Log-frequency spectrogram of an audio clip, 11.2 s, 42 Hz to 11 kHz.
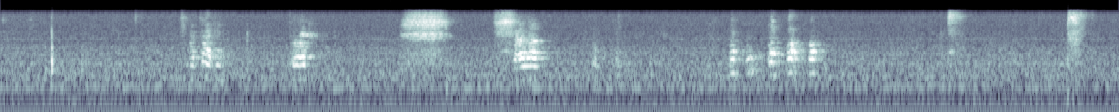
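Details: Indoor Congo African grey parrot, recorded December '08, chattering in mimicked speech: sharp clicks, short word-like phrases, a breathy hiss near four seconds, then scattered syllables and soft pops in a quiet room.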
